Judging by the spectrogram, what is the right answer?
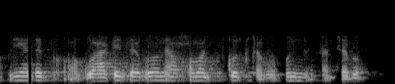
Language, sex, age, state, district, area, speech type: Assamese, male, 18-30, Assam, Morigaon, rural, conversation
